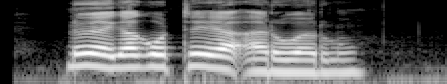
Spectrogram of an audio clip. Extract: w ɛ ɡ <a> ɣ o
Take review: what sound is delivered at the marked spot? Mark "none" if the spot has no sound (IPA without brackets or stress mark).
a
